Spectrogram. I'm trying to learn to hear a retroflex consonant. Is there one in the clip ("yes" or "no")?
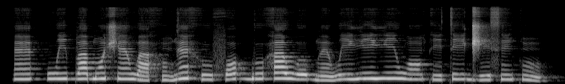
no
